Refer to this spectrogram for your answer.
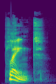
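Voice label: "plaint", British English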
